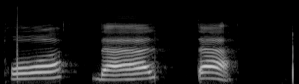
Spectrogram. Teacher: ज़ुबान की नोक और ऊपर के दांतों की जड़ से अदा होते हैं। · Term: हरूफे नितकिया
